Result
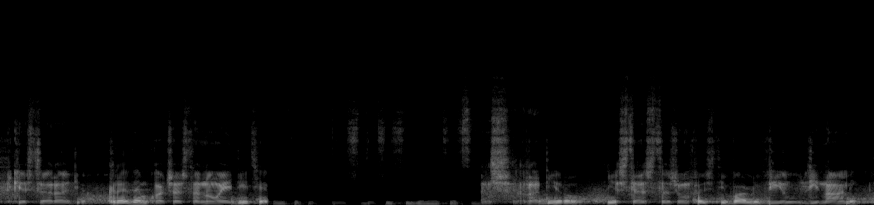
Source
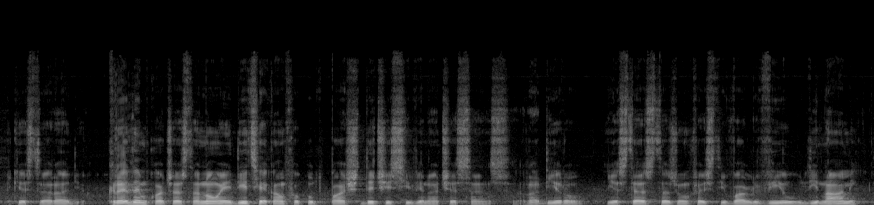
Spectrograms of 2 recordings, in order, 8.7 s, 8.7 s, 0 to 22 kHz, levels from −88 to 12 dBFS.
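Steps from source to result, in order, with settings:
flanger 0.77 Hz, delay 7.3 ms, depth 1.6 ms, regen −34%
downward compressor 10 to 1, threshold −39 dBFS, peak gain reduction 20.5 dB
high-pass filter 230 Hz 12 dB per octave
auto-filter band-pass square 0.65 Hz 630–2,000 Hz
0:02.67–0:04.81: inverse Chebyshev band-stop filter 700–2,100 Hz, stop band 80 dB
level +16 dB

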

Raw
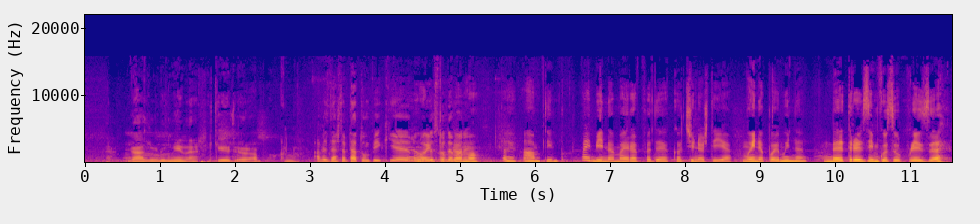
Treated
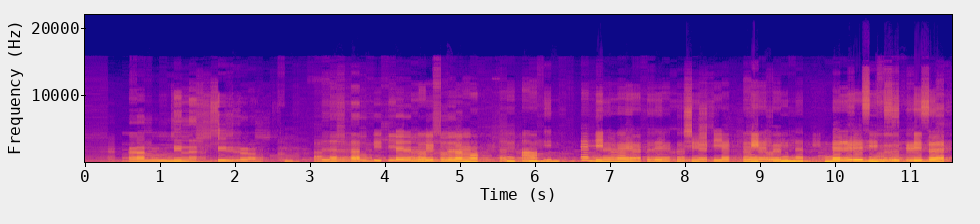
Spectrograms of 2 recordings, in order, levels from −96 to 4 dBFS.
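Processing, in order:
spectrum averaged block by block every 100 ms
low-shelf EQ 120 Hz −6 dB
in parallel at −3.5 dB: soft clipping −22.5 dBFS, distortion −10 dB
0:01.14–0:01.79: on the sum: flat-topped bell 6,500 Hz +12.5 dB
single-tap delay 822 ms −20.5 dB
boost into a limiter +11 dB
feedback echo with a swinging delay time 176 ms, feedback 57%, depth 217 cents, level −21 dB
level −6 dB

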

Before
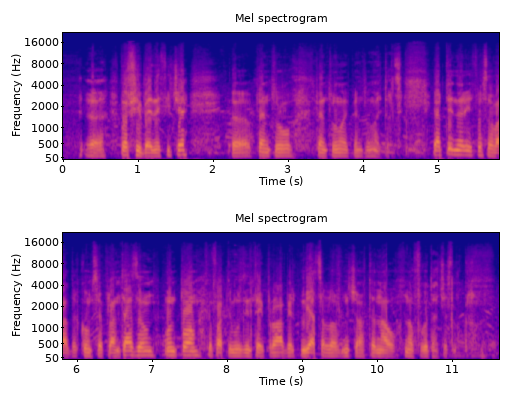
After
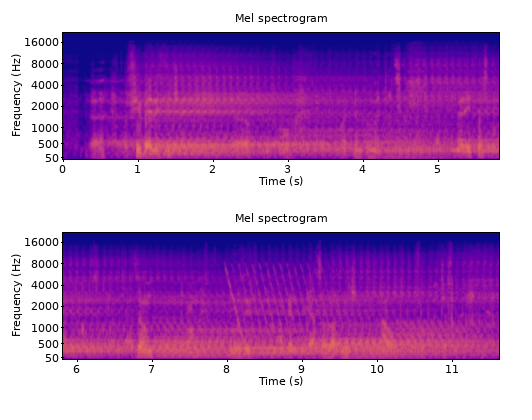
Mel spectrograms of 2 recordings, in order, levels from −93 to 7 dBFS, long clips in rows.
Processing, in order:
volume swells 269 ms
ring modulation 33 Hz
sound drawn into the spectrogram fall, 0:07.96–0:08.24, 480–8,500 Hz −40 dBFS
on a send: echo that builds up and dies away 92 ms, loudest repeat 5, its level −8.5 dB

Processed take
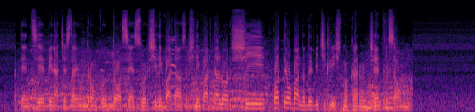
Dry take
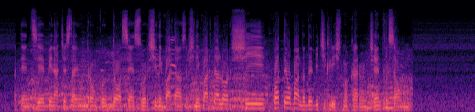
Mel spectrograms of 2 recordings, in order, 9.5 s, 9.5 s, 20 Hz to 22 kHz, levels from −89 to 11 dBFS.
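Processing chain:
0:06.80–0:07.52: low-shelf EQ 330 Hz +6.5 dB

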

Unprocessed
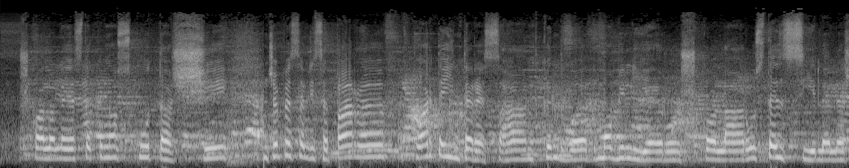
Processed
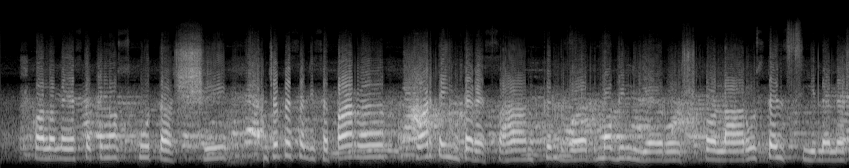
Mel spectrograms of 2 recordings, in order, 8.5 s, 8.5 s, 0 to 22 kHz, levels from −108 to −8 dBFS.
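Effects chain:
adaptive Wiener filter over 15 samples
high-pass filter 950 Hz 12 dB per octave
head-to-tape spacing loss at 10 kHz 28 dB
level +8.5 dB

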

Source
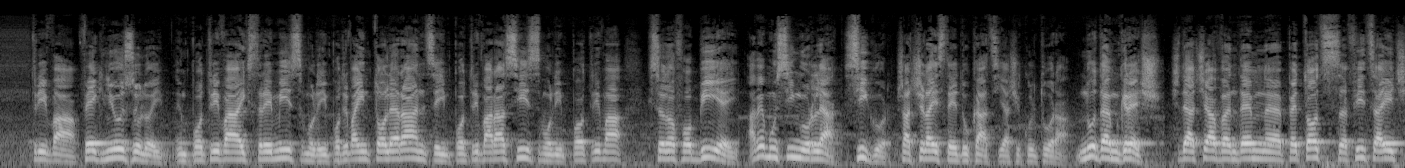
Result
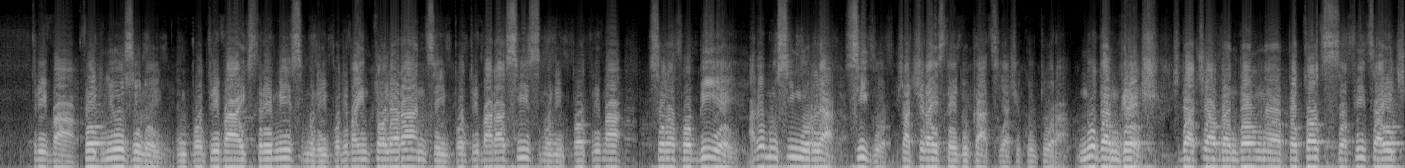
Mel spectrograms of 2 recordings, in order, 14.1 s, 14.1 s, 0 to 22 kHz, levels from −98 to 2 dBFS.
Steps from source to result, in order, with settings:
echo with shifted repeats 173 ms, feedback 54%, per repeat −130 Hz, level −20 dB
half-wave rectification
level +1.5 dB

